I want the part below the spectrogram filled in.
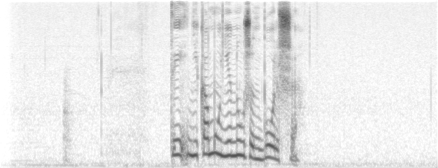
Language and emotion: Russian, angry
